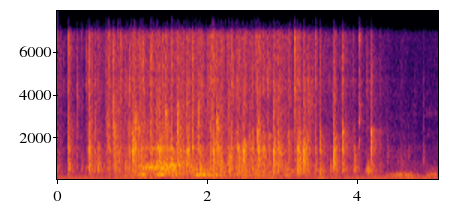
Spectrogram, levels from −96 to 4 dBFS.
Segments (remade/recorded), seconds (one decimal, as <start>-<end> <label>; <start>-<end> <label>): 0.0-1.2 recorded; 1.2-1.9 remade; 1.9-2.7 recorded; 2.7-3.4 remade; 3.4-3.9 recorded; 3.9-4.4 remade; 4.4-5.1 recorded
